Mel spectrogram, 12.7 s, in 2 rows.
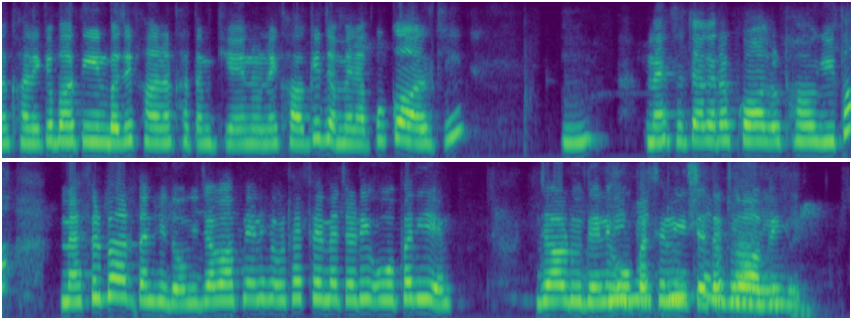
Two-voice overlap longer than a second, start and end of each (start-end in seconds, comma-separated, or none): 10.9-12.2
